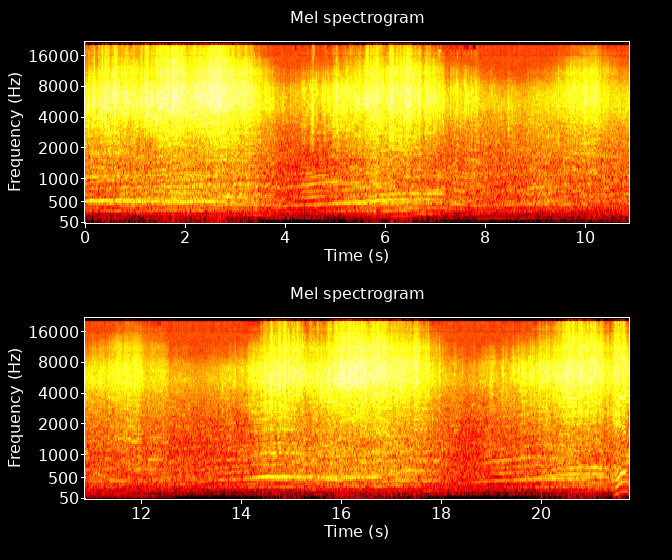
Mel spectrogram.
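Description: Race cars roar continuously around Midvale Speedway, loud engines swelling and fading as the pack passes, with a faint announcer's voice underneath.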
